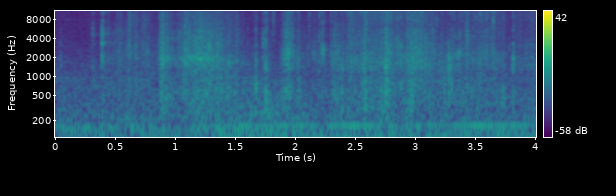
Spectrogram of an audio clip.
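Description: Lens paper crinkling and rustling in the hands as it is handled and rubbed over a glass microscope slide to wipe off immersion oil, a faint scatter of small crackles.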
